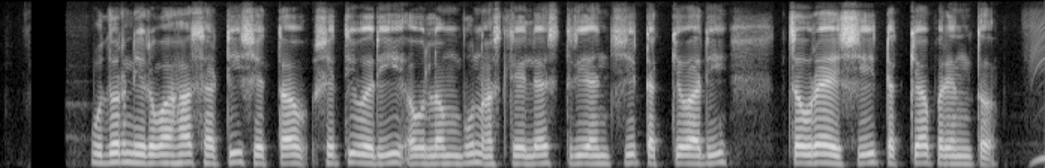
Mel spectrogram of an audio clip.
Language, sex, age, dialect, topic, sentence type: Marathi, male, 18-24, Varhadi, agriculture, statement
